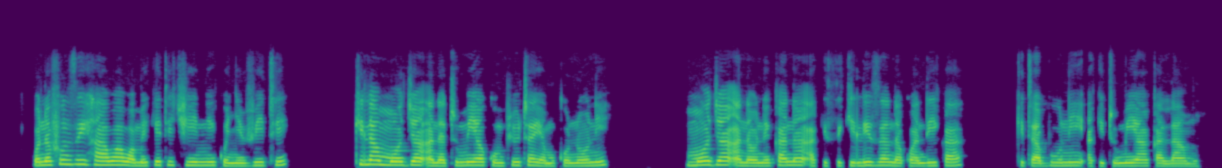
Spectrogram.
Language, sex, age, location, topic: Swahili, female, 25-35, Nairobi, education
